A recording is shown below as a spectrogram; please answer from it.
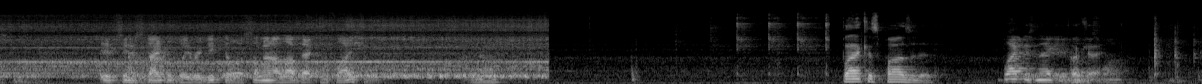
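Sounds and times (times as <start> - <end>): mechanism whirring: 0.0 - 5.5.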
